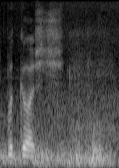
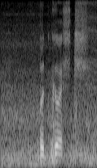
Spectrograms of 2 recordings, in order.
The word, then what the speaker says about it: Bydgoszcz: So, about the structure of Bydgoszcz, and yeah, it's actually, apparently the pronunciation at the end really does have that sh.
